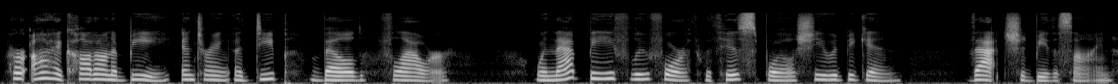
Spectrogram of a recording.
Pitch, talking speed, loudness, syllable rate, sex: 205 Hz, 140 wpm, -19 LUFS, 3.5 syllables/s, female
